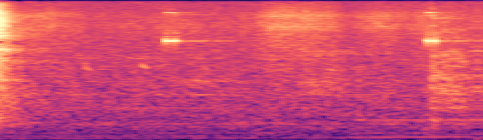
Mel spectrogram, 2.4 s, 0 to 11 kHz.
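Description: A single short, high-pitched beep from a Newall DP1200 digital readout's keypad as a button is pressed, about a second in, over faint room tone.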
